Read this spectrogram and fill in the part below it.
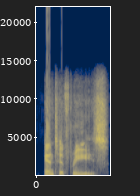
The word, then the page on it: antifreeze: American English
